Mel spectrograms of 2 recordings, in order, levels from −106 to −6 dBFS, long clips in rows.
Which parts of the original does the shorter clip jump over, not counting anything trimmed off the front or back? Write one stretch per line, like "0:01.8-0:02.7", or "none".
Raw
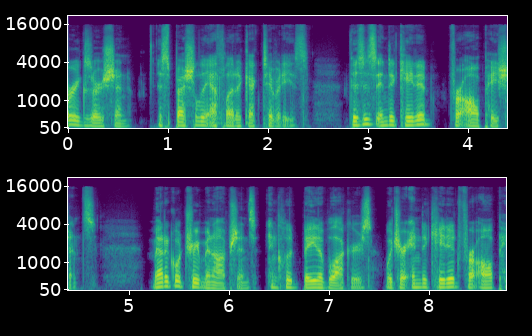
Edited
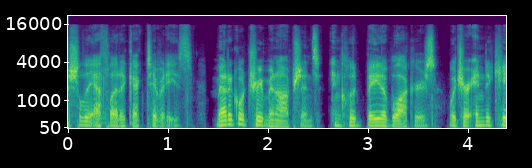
0:02.5-0:05.1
